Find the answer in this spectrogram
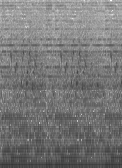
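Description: Experimental electronic synthesizer music: a steady low drone under short held bass notes, with clusters of high chirping glides above, the pattern repeating about once a second.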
